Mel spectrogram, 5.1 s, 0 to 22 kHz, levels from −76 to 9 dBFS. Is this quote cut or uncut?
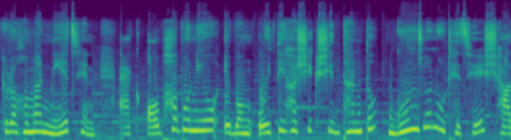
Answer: cut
